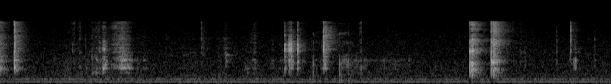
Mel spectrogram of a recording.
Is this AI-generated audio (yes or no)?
no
